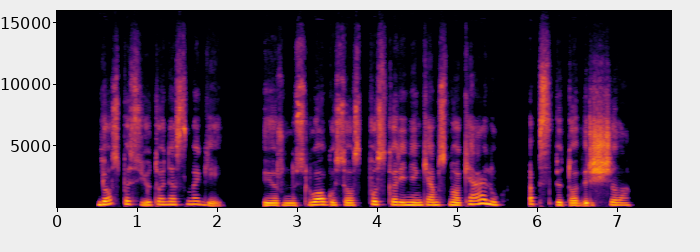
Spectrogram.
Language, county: Lithuanian, Marijampolė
